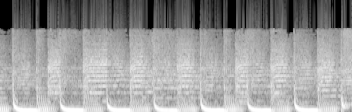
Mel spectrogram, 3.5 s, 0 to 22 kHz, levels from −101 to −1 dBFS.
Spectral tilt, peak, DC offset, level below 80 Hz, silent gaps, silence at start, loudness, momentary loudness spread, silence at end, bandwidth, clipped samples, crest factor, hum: -4 dB/octave; 0 dBFS; under 0.1%; -8 dBFS; none; 0 s; -7 LUFS; 2 LU; 0 s; 8.8 kHz; 1%; 6 dB; none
